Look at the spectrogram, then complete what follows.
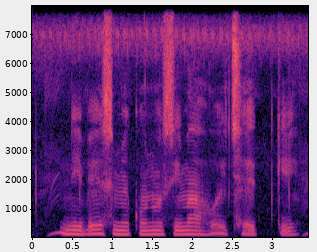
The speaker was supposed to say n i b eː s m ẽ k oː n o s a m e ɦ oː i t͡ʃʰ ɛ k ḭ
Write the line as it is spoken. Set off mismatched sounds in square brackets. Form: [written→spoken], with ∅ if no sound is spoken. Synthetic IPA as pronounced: n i b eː s m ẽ k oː n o s [a→i] m [e→a] ɦ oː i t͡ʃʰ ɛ k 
